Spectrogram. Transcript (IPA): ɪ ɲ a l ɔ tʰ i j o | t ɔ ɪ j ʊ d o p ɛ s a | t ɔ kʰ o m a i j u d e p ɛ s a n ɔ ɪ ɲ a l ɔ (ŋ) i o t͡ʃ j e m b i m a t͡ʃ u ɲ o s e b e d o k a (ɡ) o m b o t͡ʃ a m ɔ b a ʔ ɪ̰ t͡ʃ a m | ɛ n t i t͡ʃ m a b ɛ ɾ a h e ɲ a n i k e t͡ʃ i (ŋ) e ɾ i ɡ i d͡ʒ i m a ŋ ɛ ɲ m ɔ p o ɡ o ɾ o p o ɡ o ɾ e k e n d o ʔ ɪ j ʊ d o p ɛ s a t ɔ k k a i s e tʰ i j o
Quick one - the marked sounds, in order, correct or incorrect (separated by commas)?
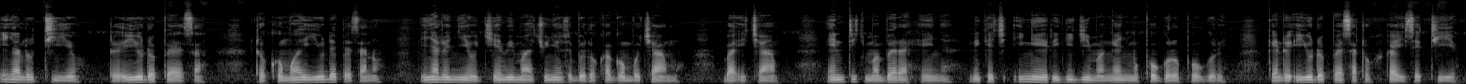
incorrect, correct, correct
